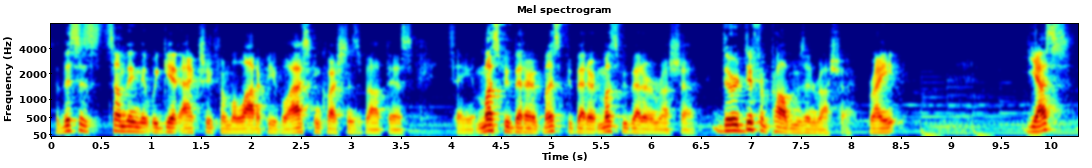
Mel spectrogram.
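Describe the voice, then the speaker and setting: This is a man co-hosting a relaxed talk show, running through a listener's letter at a fast clip. His voice sits a bit low, and he talks in a brisk, matter-of-fact way. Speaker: co-host. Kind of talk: casual podcast chat, reading a viewer letter aloud.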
